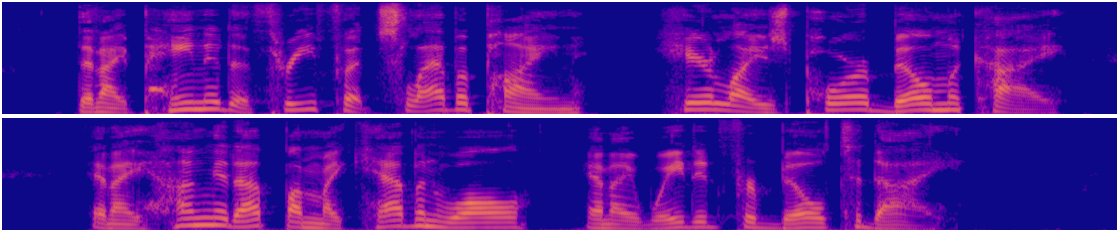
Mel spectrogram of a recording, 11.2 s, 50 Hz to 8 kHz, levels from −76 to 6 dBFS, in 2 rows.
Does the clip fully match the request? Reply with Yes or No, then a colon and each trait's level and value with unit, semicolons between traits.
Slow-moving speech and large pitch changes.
No: average, 160 wpm; wide, 7.5 semitones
